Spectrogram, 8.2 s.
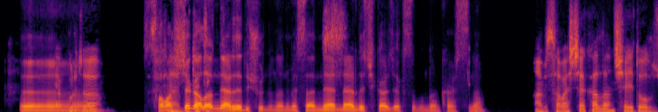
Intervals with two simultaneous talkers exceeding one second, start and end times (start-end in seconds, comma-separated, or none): none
